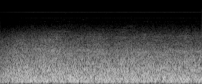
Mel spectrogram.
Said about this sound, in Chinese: 从天安门广场上空呼啸而过的是十五架歼二零飞机编队，这是歼二零最大规模的一次亮相。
